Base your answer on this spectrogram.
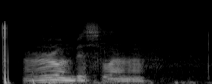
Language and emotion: Russian, neutral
